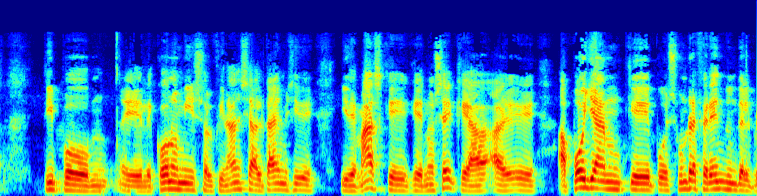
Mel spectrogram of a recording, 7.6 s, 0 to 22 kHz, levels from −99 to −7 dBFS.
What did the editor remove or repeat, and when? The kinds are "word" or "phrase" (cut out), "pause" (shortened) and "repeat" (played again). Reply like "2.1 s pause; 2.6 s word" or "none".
none

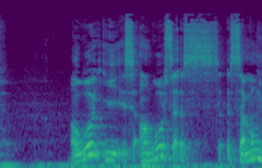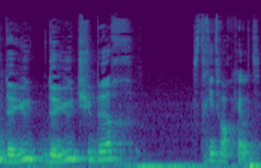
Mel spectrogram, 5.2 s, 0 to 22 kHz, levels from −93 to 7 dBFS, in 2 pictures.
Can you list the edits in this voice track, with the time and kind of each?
none

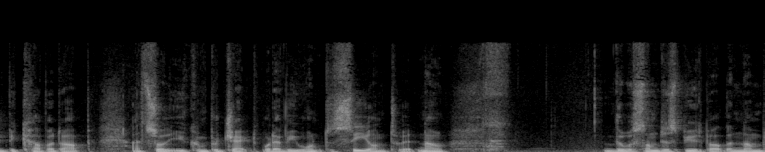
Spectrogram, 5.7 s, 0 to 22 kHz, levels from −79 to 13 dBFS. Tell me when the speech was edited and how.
4.5 s word

